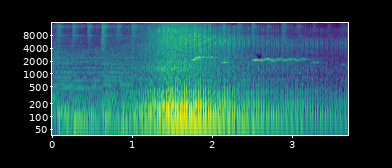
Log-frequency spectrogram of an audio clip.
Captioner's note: engine revs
